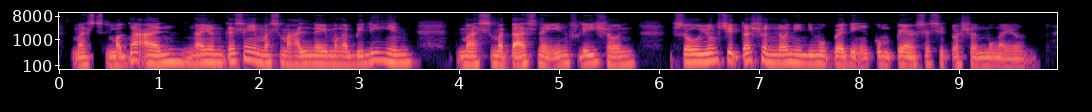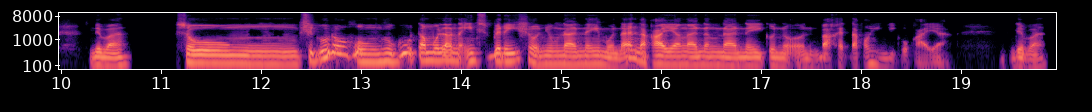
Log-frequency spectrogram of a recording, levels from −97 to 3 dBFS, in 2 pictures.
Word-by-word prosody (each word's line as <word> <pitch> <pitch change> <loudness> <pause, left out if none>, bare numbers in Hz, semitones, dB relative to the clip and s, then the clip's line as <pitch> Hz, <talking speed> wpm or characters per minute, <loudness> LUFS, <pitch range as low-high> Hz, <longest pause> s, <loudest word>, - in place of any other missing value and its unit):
mas 110 +1 -1 0.2
magaan 130 +4 +3
ngayon 140 -1 +1
kasi 155 +3 0
mas 130 -1 -2
mahal 115 0 0
na 125 - +3
yung 120 -1 -1
mga 115 -1 0
bilihin, 140 +1 -2 0.4
mas 115 +2 0
mataas 125 +1 +3
na 120 - 0
inflation. 120 +2 -2 0.4
So, 140 0 +3
yung 155 +3 +2
sitwasyon 155 -3 +1
nun 135 +2 +1
hindi 130 -1 -1
mo 125 - -1
puwedeng 110 -4 0
i-compare 110 0 -1
sa 115 +2 -6
sitwasyon 115 -3 -5
mo 105 -1 -3
ngayon, 95 0 -7 0.6
di 110 - +1
ba? 105 -1 +1 0.6
So, 135 -2 +4 1.0
siguro 235 - +1
kung 145 - 0
hugutan 160 - +2
mo 160 - +1
lang 155 +1 +4
na - - -5
inspiration 155 -3 0
yung 120 0 -3
nanay 120 +1 +1
mo 105 - -1
na 100 -1 +2
na - - +3
kaya 120 -2 +4
nga 110 -1 +2
ng 115 -1 -3
nanay 105 0 0
ko 110 - -8
noon 95 -3 -7
bakit - - -4
ako 105 - -4
hindi 100 -4 -15
ko - - -15
kaya, - - -11 0.6
di 105 -2 -5
ba? 90 0 -7
120 Hz, 160 wpm, -25 LUFS, 110-140 Hz, 1.0 s, So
